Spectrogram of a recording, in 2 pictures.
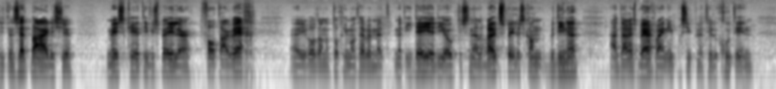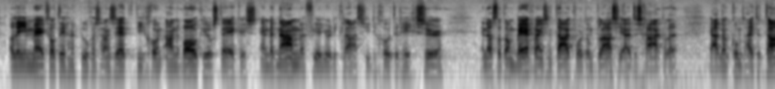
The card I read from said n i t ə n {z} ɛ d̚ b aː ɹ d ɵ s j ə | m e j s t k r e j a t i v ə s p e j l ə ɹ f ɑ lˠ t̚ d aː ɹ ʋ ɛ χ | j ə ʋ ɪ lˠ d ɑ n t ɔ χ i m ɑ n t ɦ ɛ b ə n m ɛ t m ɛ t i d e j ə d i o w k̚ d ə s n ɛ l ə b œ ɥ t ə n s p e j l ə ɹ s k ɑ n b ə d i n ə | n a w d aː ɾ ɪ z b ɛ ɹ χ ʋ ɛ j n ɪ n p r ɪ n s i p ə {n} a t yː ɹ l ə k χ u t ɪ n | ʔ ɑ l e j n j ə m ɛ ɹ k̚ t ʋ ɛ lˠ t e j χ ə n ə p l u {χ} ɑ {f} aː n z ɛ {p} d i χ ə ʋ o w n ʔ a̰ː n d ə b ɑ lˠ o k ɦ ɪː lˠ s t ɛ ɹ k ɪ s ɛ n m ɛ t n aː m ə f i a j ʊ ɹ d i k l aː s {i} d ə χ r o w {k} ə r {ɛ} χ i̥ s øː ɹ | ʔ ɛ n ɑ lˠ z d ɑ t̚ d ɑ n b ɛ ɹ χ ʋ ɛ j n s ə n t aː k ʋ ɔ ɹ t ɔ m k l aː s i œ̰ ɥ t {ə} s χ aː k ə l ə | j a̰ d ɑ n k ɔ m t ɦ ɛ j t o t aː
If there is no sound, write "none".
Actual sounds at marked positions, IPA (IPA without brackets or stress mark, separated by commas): z, n, χ, s, t, i, t, e, ə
